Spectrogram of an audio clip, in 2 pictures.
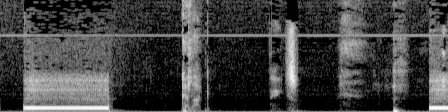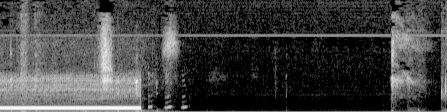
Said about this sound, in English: Peter Jennings. Let's see if we can get him on the phone with us. Is it ringing? Here we go.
